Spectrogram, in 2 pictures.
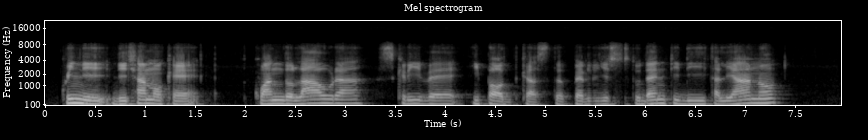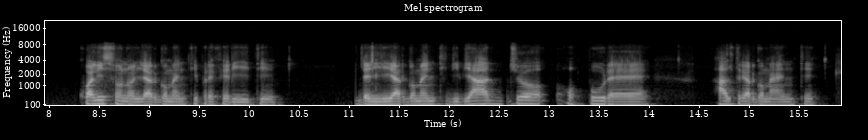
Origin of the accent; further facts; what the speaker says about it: Taranto, Apulia, Italy; now in Osnabrück, Germany; sono nato in Puglia, a Taranto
